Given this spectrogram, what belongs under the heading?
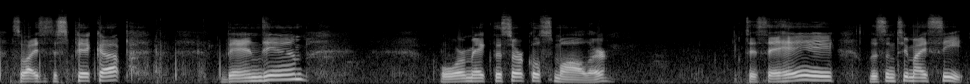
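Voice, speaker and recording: A man giving calm, explanatory riding instruction as he rides in an outdoor arena. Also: a little high, slight background noise. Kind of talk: instructional commentary while riding.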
